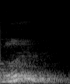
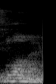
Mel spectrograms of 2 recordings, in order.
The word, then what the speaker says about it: Blum: the reading of that even if she did mispronounce my name blo yeah it's Blum actually said what was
